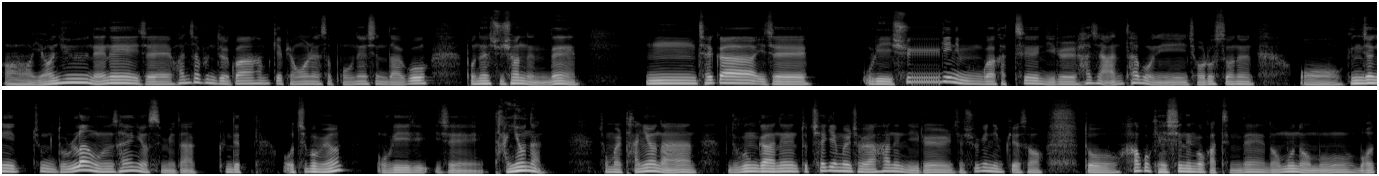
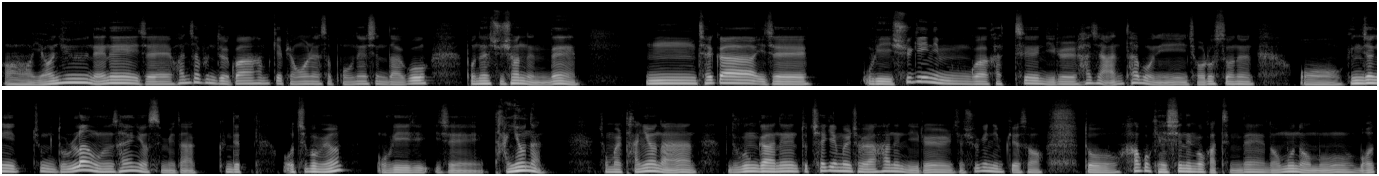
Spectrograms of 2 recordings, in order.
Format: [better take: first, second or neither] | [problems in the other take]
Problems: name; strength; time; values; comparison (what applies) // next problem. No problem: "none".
second | audio freezing; at 9 s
